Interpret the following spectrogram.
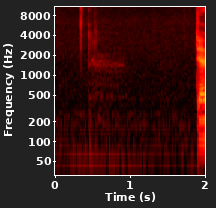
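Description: A couple of faint, quick clicks about a third of a second in, then a quiet pause; a man's voice starts just before the end.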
